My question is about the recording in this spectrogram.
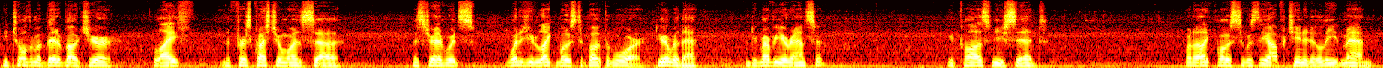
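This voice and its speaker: A man's voice: medium pitch, fairly quick, pauses often, slight background noise. A man speaking directly to someone, earnestly recalling a shared memory. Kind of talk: addressing a person directly in remembrance.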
